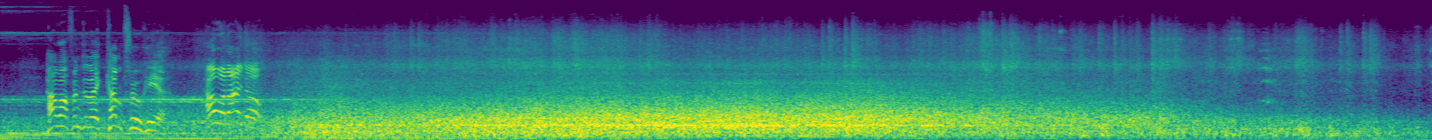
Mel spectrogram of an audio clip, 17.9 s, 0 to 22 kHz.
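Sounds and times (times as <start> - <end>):
train rumbling past with rattling cars: 0.0 - 17.8
speech: 0.6 - 3.7.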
